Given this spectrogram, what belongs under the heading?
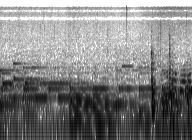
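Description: Flour sizzling as it goes into a pan of hot onion and liquid for mac and cheese, a dense close crackle with a few stirring clunks and scrapes.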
